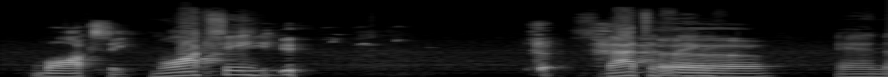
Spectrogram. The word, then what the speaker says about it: Moxie: Pronounced Moxie.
